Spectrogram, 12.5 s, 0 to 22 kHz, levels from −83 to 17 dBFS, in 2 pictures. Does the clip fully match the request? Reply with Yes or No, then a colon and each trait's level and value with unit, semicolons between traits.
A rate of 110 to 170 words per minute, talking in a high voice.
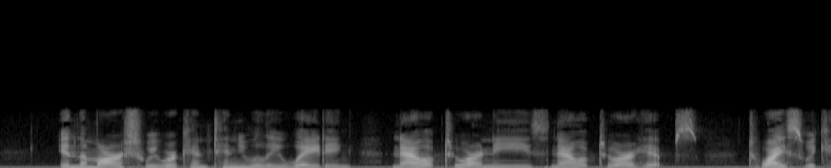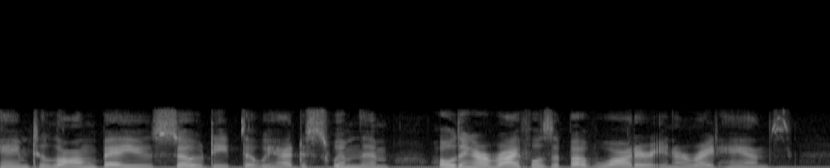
No: average, 195 wpm; high, 195 Hz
